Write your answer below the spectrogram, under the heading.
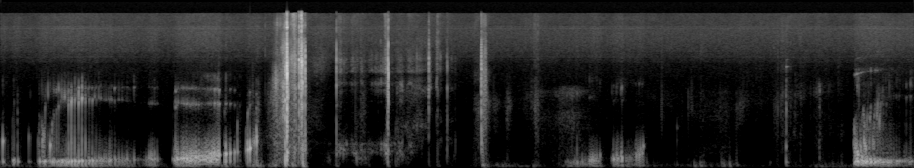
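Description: Low, deep rumbling and gurgling bursts with squeaky gas movements between them; ordinary hunger stomach rumbling.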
